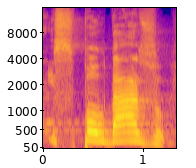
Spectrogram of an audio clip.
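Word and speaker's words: σπουδάζω: Na língua grega em que o Novo Testamento foi escrito, na sua maior parte, significa, essa expressão, melhor dizendo, ela se pronuncia espoldazo, e significa esforçar-se, ser diligente.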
